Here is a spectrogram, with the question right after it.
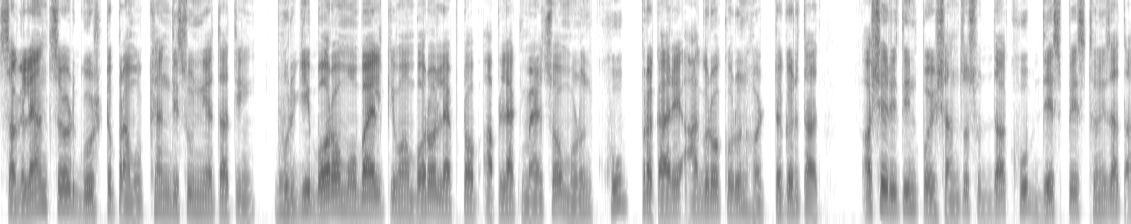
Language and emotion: Goan Konkani, neutral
